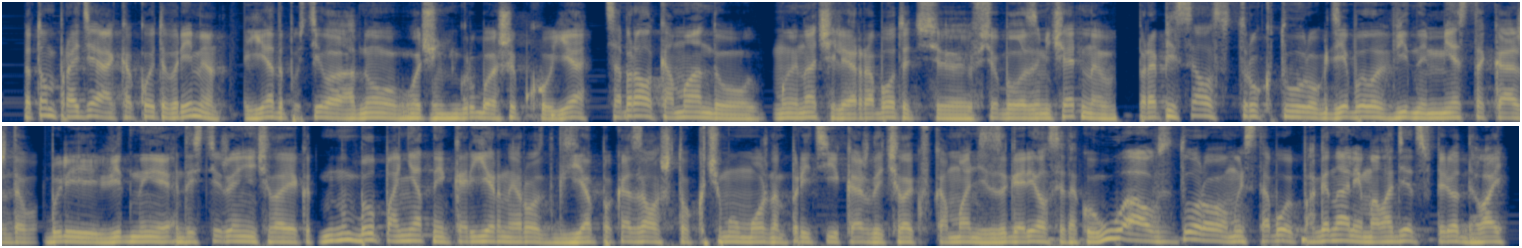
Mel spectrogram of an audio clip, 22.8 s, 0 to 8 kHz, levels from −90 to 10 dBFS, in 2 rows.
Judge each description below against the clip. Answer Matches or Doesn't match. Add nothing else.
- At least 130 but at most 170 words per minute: Matches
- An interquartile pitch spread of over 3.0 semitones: Doesn't match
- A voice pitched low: Matches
